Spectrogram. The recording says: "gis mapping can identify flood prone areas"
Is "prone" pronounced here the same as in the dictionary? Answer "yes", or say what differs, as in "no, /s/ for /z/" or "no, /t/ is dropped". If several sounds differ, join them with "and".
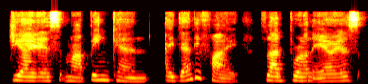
no, /b/ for /p/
